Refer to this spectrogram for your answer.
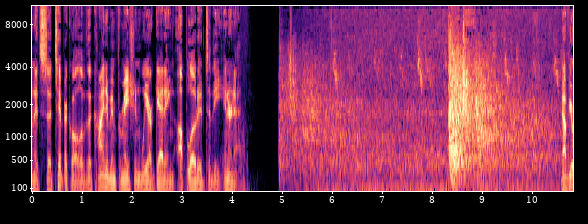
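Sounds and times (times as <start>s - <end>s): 
speech: 0.0s - 4.4s, 10.6s - 10.8s
gunshot from soldiers and tanks: 4.9s - 6.3s, 8.3s - 9.8s.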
